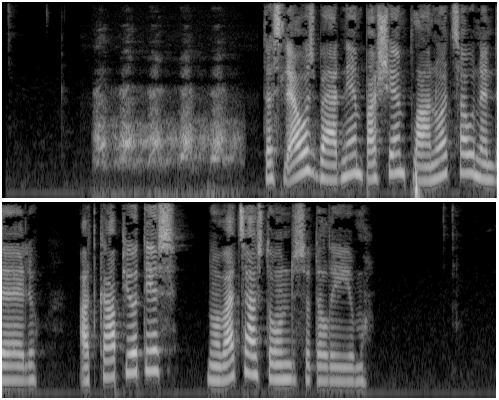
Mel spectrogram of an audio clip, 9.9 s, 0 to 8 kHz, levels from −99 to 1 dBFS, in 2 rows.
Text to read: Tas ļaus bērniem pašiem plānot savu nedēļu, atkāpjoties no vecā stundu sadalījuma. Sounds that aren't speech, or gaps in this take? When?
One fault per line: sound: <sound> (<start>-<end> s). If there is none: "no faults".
sound: bark (0.9-2.4 s)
